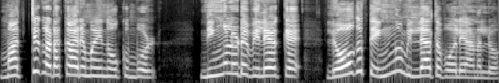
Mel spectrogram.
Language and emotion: Malayalam, angry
